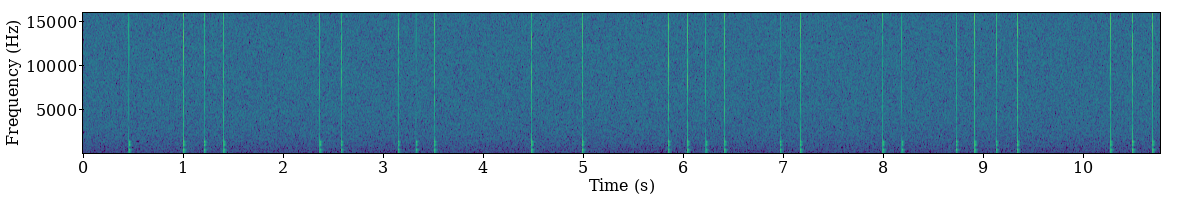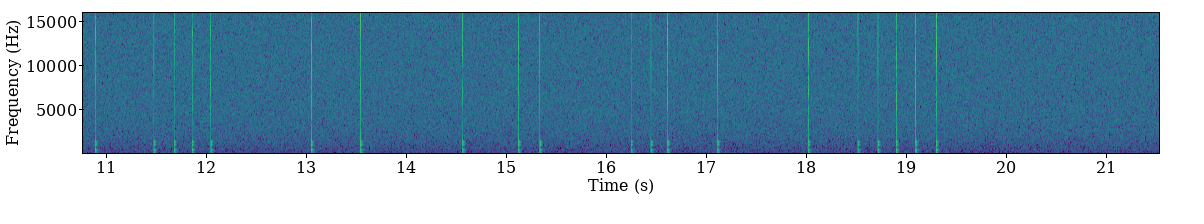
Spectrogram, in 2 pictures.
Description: Tap code, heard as taps on a table, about 5 knocks a second. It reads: CHARITABLE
